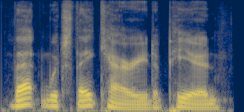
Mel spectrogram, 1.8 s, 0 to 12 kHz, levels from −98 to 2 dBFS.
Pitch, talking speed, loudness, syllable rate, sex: 105 Hz, 165 wpm, -17 LUFS, 5.3 syllables/s, male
